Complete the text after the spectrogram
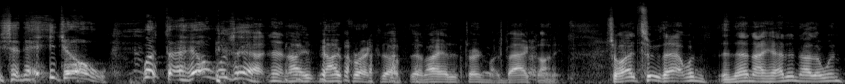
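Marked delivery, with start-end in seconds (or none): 0.3-2.7 shrill, very high-pitched, swooping holler. Telling a story about grinning at Willie, act out his reply, imitating Willie's high-pitched yell. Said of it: "Willie had kind of a high-pitched voice".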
